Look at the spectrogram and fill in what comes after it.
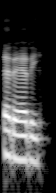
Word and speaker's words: Eryri: Oh, it's Welsh, so my closest approximation is Eryri. – There we go. It is spelled E-R-Y-R-I, if you want to type that into Google.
